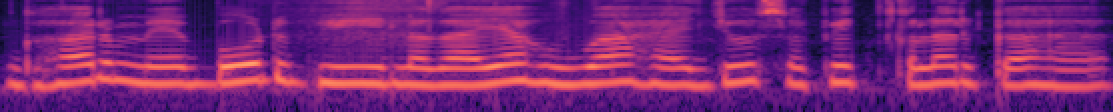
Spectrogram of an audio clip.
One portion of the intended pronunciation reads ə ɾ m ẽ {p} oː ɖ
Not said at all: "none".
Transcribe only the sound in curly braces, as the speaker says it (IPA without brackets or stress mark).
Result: b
